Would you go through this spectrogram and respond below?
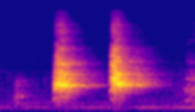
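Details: Cavalier King Charles Spaniel puppies from Robin's litter, filmed indoors on a kitchen camera: two loud, sharp yelps about half a second apart, each breaking off quickly, with faint squeaks before and after.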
